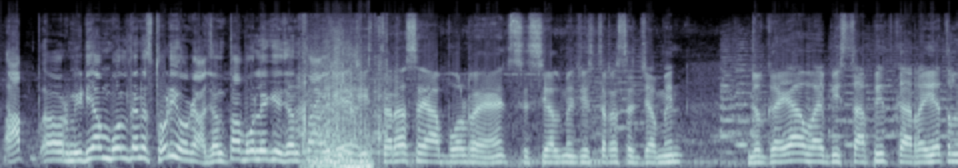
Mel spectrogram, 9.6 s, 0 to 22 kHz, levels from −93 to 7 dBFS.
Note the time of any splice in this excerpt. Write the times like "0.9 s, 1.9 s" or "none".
3.3 s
